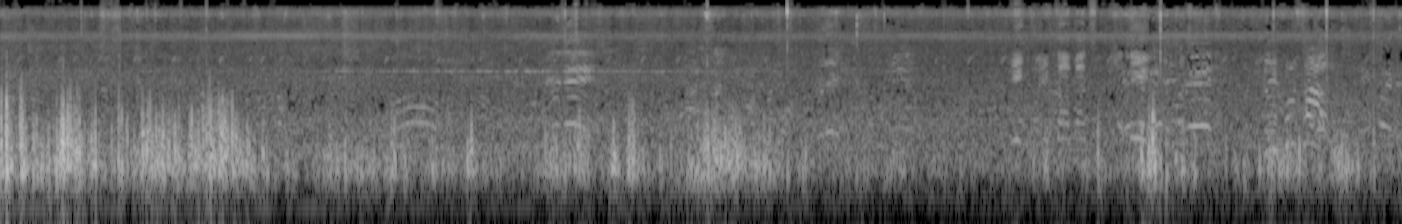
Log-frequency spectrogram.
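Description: Young women shout to each other across an open pitch outdoors.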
